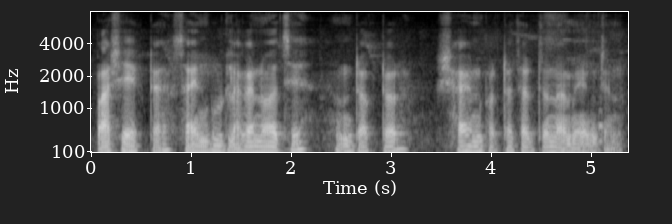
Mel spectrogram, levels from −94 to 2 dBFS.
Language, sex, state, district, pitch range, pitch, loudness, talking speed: Bengali, male, Tripura, Dhalai, 100-120 Hz, 105 Hz, -23 LUFS, 110 wpm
